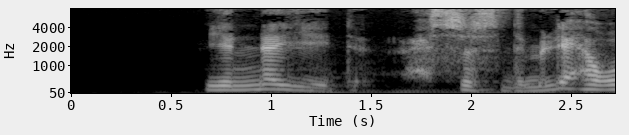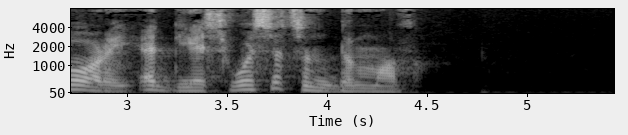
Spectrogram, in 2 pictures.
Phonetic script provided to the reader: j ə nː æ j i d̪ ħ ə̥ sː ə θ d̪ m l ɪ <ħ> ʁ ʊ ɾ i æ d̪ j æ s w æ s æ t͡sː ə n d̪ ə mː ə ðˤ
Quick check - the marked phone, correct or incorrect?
correct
